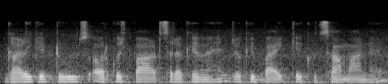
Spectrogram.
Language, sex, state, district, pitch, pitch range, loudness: Hindi, male, Bihar, Katihar, 115 Hz, 110-120 Hz, -17 LUFS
